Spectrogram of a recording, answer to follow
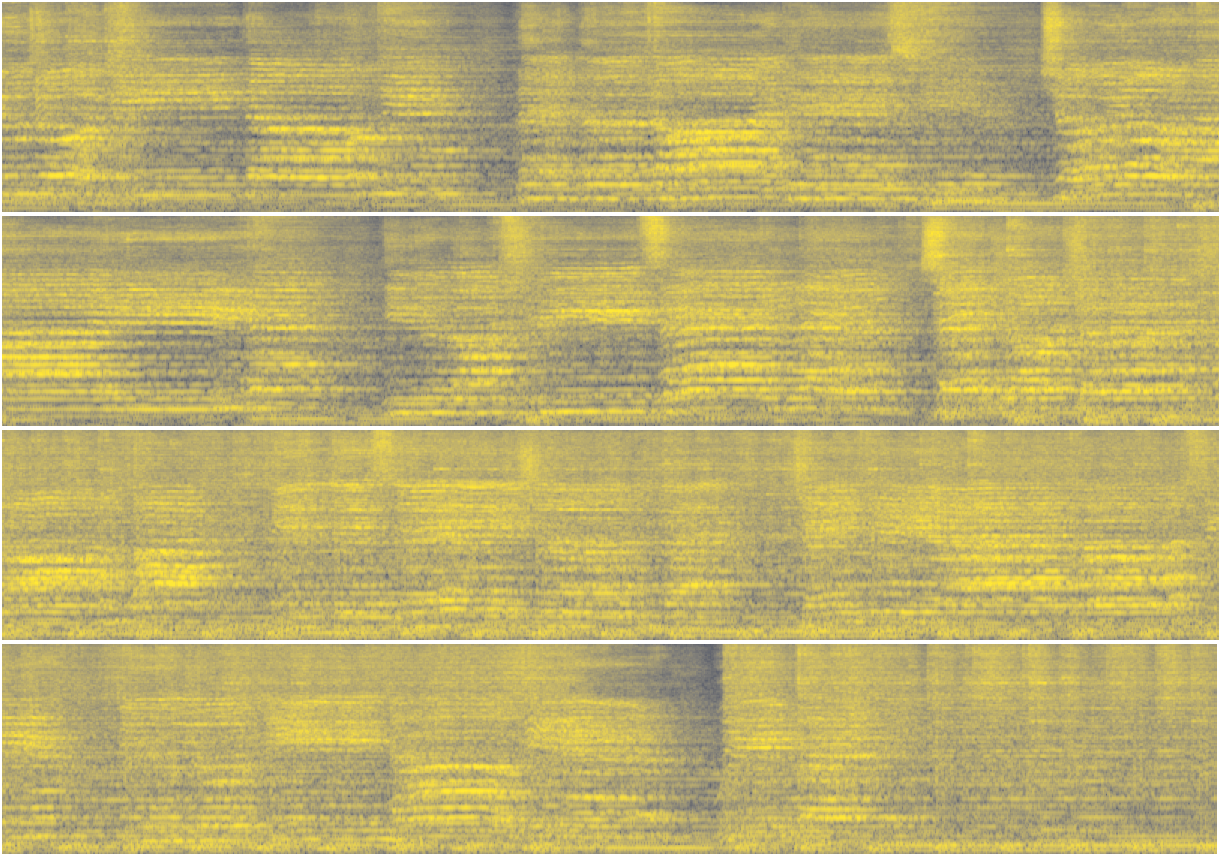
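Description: Live worship band performing a song: male and female voices singing together over acoustic guitar, bass guitar, piano and drums. About halfway through the band fills out, with a steadier, busier drum beat.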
